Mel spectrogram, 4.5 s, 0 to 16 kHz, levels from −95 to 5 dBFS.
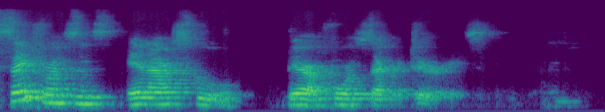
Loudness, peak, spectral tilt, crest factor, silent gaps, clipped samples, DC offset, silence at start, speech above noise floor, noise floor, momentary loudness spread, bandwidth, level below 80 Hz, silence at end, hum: -24 LUFS; -6 dBFS; -5.5 dB/octave; 18 dB; none; under 0.1%; under 0.1%; 0 s; 34 dB; -57 dBFS; 20 LU; 11.5 kHz; -64 dBFS; 0.3 s; none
